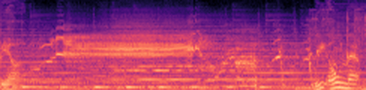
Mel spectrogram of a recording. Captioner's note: elk bugling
